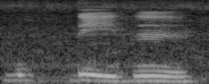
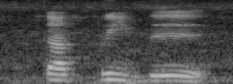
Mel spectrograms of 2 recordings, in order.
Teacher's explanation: இந்த சொற்கள்ல ஆயுத எழுத்து தனக்குரிய அளவு அரை மாத்திரை அளவுல இருந்து கால் மாத்திரையா குறைந்து ஒலிக்கும் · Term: ஆயுத குறுக்கம்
